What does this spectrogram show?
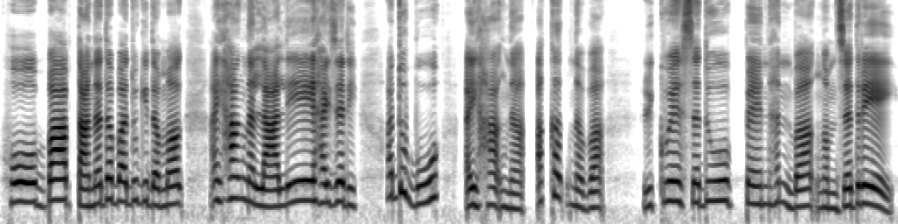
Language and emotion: Manipuri, disgusted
